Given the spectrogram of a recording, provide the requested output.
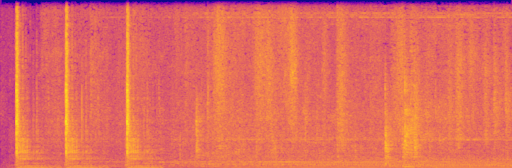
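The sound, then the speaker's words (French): A metal gate slams shut, iron striking iron, with three sharp, loud clangs spaced about a second apart, followed by a steady low mechanical hum and one fainter clank near the end. “Parce que moi, quand je sors ou quand je rentre, je n'attends pas jusqu'à la fin, je n'attends pas euh, jusqu'à ce que le portail se claque. Bah, en fait, c'est un peu comme du fer qui se qui s'éclate à du fer.”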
